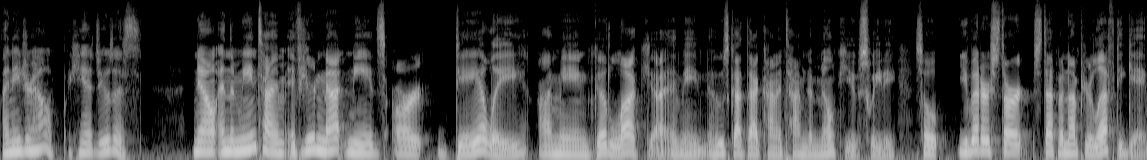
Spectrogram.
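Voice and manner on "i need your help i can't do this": mock tender, loving tone. Advising a listener how to ask his wife for help, in a mock loving tone. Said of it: "in a loving tone of".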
